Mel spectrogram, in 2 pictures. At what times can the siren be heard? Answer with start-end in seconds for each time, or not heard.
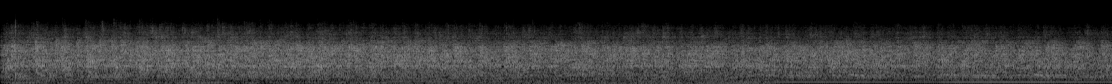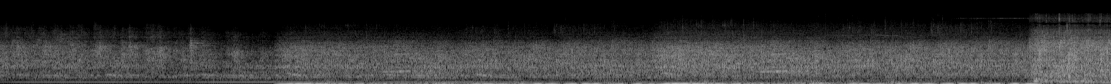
not heard.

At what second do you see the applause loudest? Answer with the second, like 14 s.
22 s.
